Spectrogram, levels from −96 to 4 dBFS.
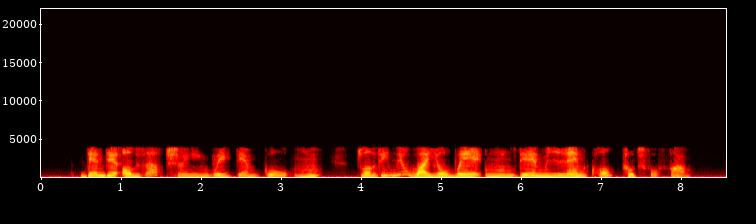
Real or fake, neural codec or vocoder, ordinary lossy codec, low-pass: fake; autoencoder, 22.05 kHz, a latent of 192 numbers a frame, VITS, trained on many speakers; AAC, 16 kbps; 7.2 kHz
